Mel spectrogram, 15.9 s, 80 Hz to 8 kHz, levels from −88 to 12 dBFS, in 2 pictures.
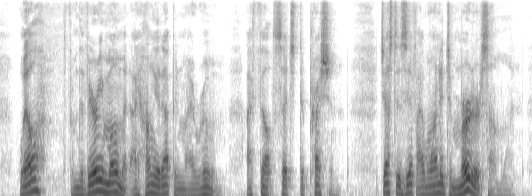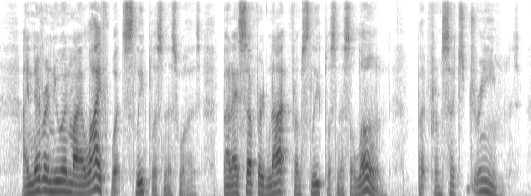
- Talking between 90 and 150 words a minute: No, average, 170 wpm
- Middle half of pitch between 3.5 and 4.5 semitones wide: No, average, 4.9 semitones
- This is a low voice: Yes, low, 120 Hz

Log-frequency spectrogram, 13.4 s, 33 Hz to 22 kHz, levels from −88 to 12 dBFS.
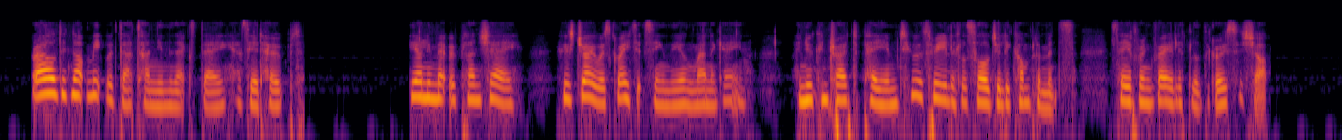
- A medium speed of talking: No, fast, 210 wpm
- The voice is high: Yes, high, 195 Hz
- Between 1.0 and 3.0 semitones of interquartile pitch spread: No, average, 4.1 semitones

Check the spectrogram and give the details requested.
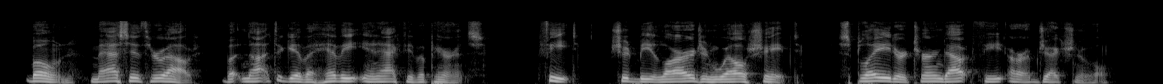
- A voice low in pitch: Yes, low, 130 Hz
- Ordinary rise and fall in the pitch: Yes, average, 3.3 semitones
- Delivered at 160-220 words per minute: No, average, 140 wpm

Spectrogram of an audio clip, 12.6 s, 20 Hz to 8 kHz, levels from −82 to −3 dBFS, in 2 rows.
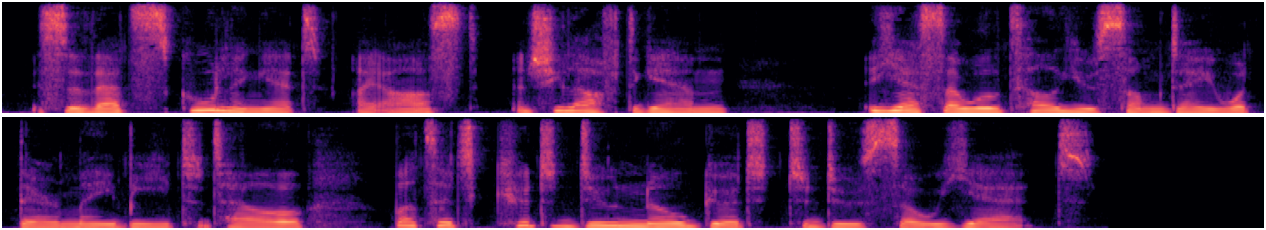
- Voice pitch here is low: No, medium, 180 Hz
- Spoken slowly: No, average, 155 wpm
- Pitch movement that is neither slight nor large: Yes, average, 3.5 semitones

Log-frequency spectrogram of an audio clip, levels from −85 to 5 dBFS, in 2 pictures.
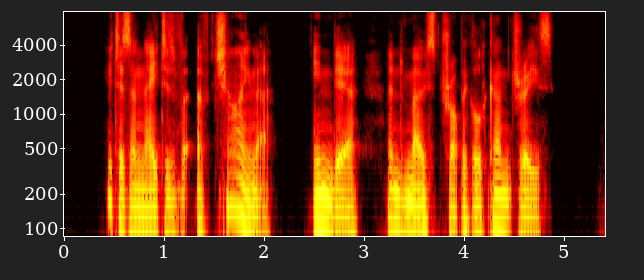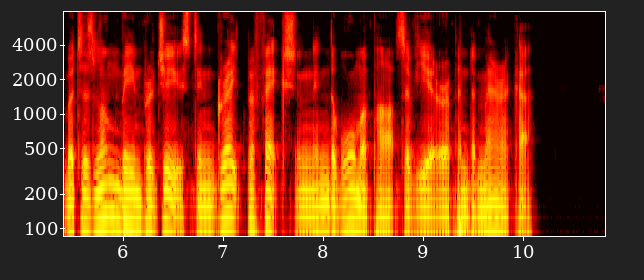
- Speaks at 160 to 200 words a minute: No, average, 150 wpm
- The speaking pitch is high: No, very low, 85 Hz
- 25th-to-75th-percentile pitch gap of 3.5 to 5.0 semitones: No, wide, 5.6 semitones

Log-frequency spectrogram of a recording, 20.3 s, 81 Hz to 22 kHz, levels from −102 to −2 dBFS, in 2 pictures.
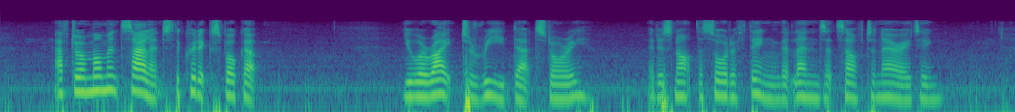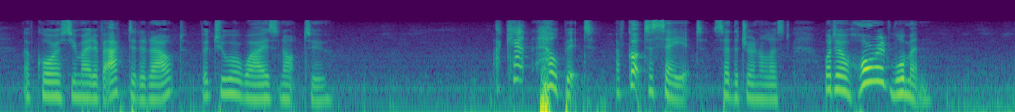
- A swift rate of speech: No, average, 165 wpm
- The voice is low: No, medium, 180 Hz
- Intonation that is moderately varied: Yes, average, 4.3 semitones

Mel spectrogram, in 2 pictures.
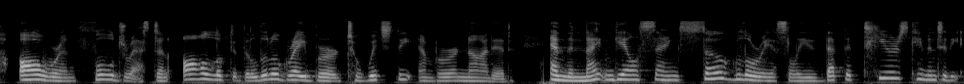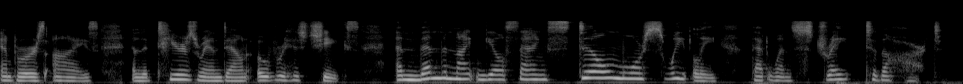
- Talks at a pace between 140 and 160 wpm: No, average, 170 wpm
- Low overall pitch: No, high, 195 Hz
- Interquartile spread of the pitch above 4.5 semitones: Yes, average, 5.2 semitones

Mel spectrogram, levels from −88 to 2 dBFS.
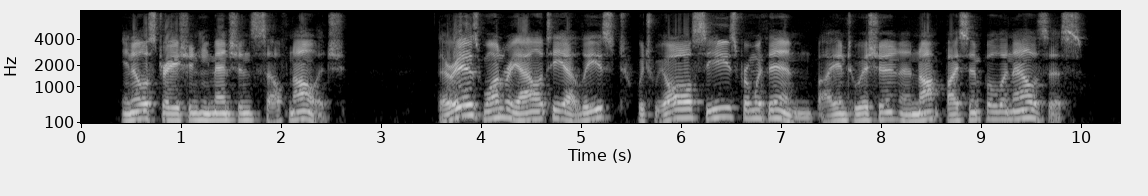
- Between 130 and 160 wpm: Yes, average, 150 wpm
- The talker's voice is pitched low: No, medium, 145 Hz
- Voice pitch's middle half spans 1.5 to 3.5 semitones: No, average, 4.1 semitones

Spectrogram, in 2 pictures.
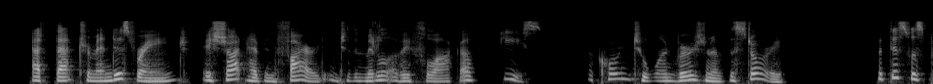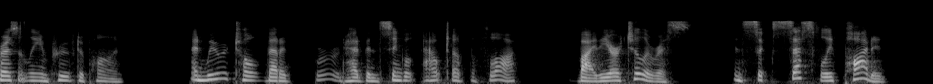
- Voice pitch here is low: No, medium, 175 Hz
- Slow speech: No, average, 160 wpm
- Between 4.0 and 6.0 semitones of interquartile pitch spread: Yes, average, 4.7 semitones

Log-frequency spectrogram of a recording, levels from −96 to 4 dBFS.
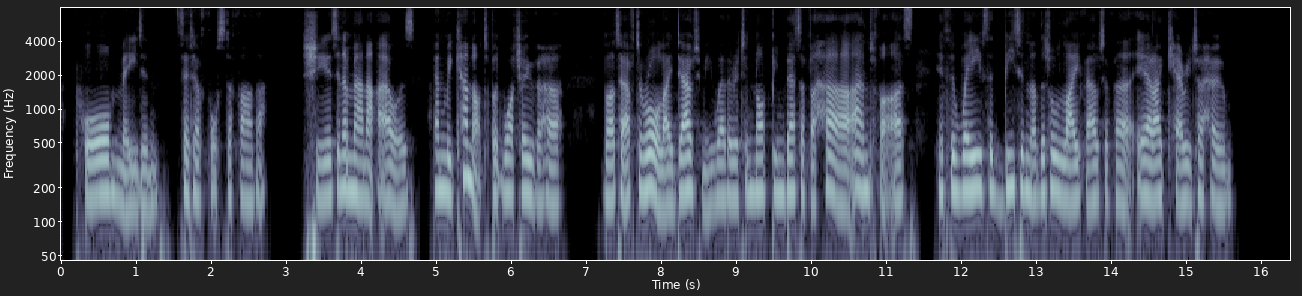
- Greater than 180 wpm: Yes, average, 190 wpm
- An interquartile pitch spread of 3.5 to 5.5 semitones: No, average, 2.7 semitones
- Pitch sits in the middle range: Yes, medium, 170 Hz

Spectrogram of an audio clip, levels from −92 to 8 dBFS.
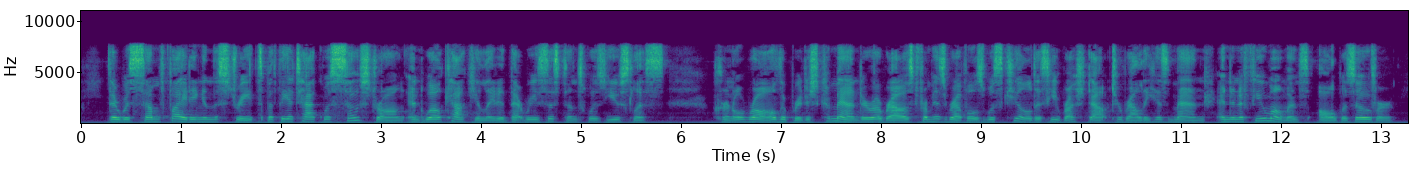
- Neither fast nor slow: No, fast, 210 wpm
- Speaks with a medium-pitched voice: Yes, medium, 175 Hz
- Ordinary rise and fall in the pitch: Yes, average, 3.3 semitones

